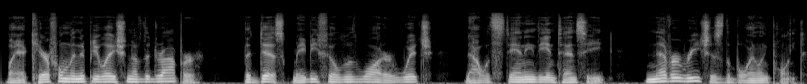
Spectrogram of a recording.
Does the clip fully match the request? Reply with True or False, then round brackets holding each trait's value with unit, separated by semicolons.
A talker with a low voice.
True (110 Hz)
